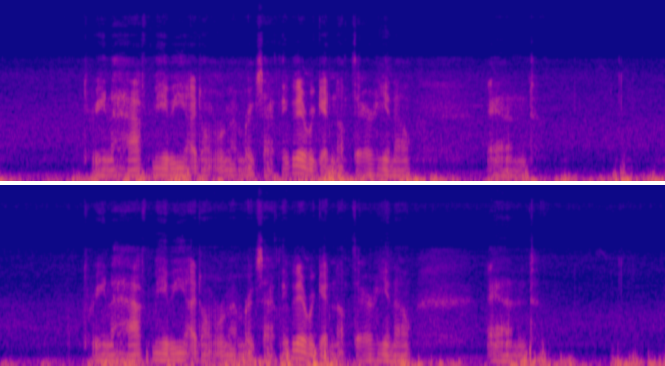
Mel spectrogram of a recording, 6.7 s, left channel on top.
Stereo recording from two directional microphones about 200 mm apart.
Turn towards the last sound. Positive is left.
turn(degrees=-5)  # may be behind; listen again after turning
